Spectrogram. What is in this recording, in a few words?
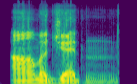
"Armageddon", British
